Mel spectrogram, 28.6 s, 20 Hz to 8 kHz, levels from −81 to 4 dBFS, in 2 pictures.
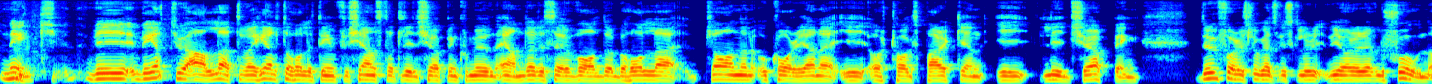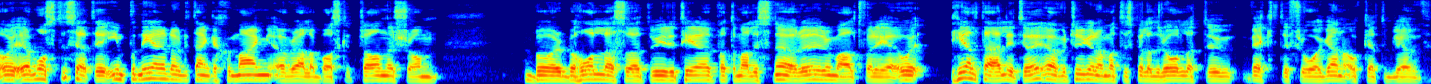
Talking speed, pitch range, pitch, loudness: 180 wpm, 110-125 Hz, 115 Hz, -16 LUFS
